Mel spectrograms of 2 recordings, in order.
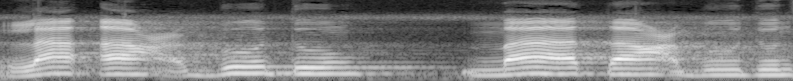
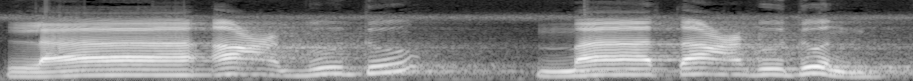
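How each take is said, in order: First: The vowel in 'la' is cut short. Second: The vowel in 'la' is held long. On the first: I will indeed worship what you worship. The speaker calls it wrong. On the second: I will not worship what you worship. The speaker calls it right.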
